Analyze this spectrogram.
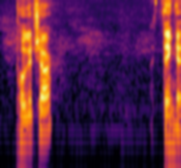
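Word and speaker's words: Pogačar: Actually, it's it's like Donich. It's spelled with the same C. So, Pogachar.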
